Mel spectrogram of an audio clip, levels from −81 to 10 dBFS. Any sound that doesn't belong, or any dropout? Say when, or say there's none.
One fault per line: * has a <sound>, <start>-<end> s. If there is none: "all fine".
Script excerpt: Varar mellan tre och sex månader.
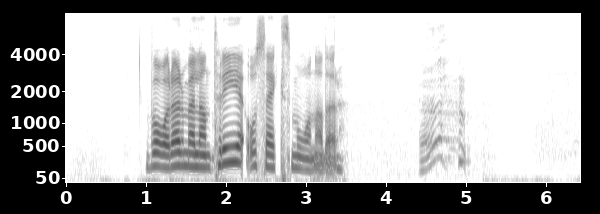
* has a sneeze, 4.4-5.1 s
